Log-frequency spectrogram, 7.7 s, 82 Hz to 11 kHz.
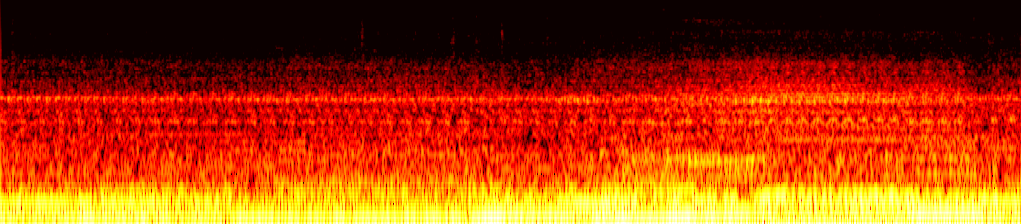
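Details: Ford F450 with an upgraded stage 2 46RH transmission idling steadily high, above about 1,000 RPM, with a deep even rumble. Lowering it makes the truck shake heavily; cause unknown.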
